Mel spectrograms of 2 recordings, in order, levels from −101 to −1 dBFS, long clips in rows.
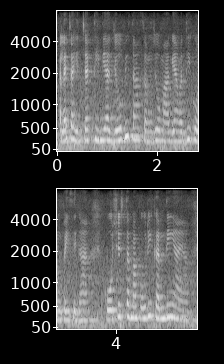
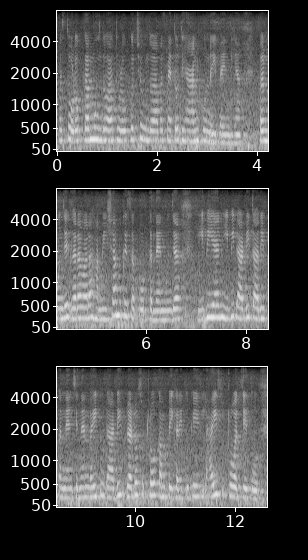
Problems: constant background noise, echo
